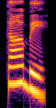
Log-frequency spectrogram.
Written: ಧೋಬಿ

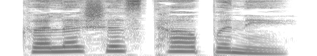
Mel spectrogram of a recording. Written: ಕಲಶಸ್ಥಾಪನೆ

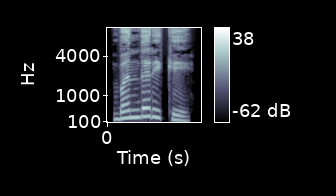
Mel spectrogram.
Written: ಬಂದಾರಿಕೆ

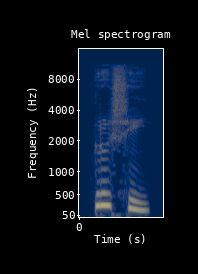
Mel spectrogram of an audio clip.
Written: ಕಾರೀಷ

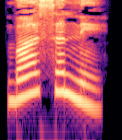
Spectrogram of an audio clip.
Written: ಬಾಯ್ಸನ್ನೆ

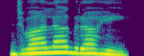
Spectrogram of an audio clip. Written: ಜ್ವಾಲಾಗ್ರಾಹಿ

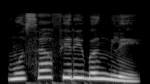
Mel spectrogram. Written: ಮುಸಾಫಿರಿಬಂಗ್ಲೆ

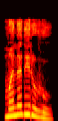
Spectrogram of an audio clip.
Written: ಮನದಿರುಹು

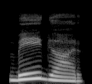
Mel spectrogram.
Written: ಬೇಗಾರ

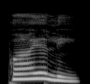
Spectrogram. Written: ಪ್ಯಾಲೆ

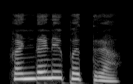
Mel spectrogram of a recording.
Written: ಕಂಡಣೆಪತ್ರ

